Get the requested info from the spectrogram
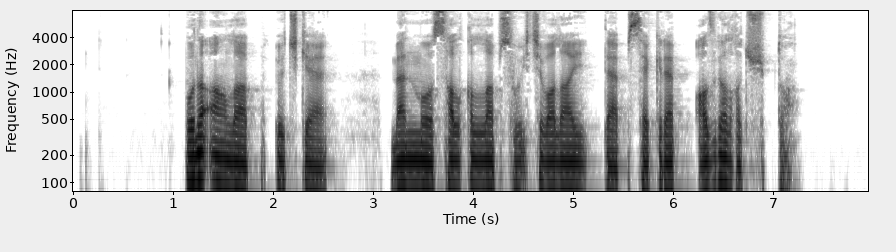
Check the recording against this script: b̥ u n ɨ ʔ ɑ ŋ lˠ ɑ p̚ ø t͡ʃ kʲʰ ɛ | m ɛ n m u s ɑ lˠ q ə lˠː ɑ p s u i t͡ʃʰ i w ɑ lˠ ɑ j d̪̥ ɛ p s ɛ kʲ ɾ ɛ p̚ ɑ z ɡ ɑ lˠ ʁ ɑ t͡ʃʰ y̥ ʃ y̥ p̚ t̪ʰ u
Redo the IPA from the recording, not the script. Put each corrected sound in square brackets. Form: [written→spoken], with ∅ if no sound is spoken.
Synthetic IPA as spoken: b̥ u n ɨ ʔ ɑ ŋ lˠ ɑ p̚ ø t͡ʃ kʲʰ ɛ | m ɛ n m u s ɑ lˠ q ə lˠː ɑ p s u i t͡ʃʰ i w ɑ lˠ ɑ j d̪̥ ɛ p s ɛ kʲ ɾ ɛ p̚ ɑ z ɡ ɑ lˠ ʁ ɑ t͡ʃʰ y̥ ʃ y̥ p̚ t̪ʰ u

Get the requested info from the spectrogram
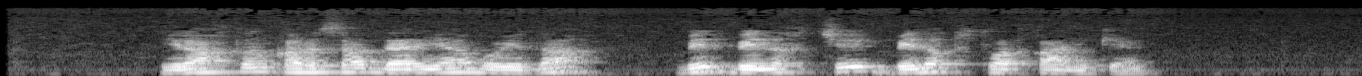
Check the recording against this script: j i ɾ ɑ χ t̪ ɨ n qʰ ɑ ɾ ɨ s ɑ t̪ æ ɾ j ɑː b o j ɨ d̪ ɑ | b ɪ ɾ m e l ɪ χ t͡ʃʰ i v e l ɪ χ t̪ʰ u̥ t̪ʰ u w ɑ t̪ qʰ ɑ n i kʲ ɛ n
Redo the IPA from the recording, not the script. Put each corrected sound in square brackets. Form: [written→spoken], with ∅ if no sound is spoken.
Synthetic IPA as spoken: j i ɾ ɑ χ t̪ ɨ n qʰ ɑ ɾ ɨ s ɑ [t̪→d̪] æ ɾ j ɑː b o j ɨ d̪ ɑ | b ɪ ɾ [m→b] e l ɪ χ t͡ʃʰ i [v→b] e l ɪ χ t̪ʰ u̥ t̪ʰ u w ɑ t̪ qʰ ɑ n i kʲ ɛ n

